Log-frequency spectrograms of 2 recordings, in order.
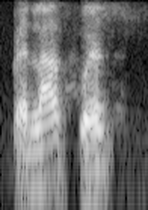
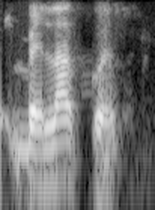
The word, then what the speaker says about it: Velasquez: D-I-E. Just one D. – And your last name? – Velasquez. – Yes, what's your last name? – Velasquez. – Could you spell that, please? – V-E-L-A-S-Q-U-E-Z.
